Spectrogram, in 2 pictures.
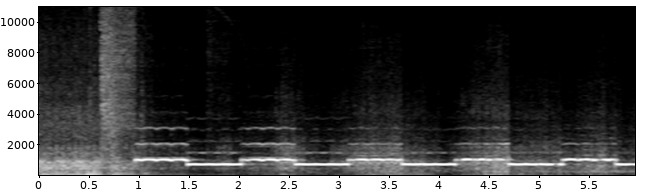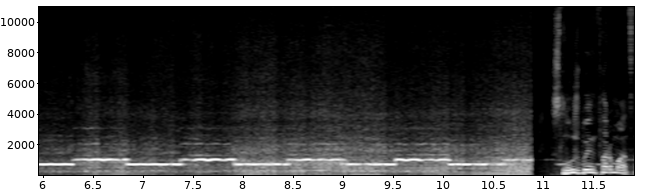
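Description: A fire truck siren wails in a steady two-tone pattern, going back and forth.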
